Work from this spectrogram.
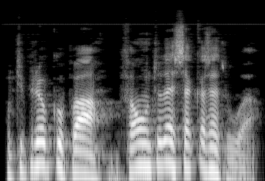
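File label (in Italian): "fa onto", vocabolario dialettale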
